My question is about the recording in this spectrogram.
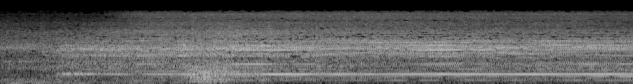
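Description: Wintersteiger ski service machine running as a ski is fed through: a steady motor whine and grinding hiss over a hum, getting louder about half a second in and again near two seconds in.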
